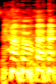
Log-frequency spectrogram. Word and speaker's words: Kamala: You said Kamala, and it's Kamala.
